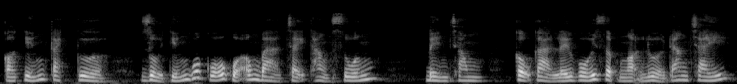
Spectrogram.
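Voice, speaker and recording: A woman's voice: lowish voice, moderate pace, dark tone, husky. A woman narrating a first-person family drama story, dramatic with sly asides.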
